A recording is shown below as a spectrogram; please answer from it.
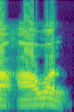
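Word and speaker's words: hour: वहीं देखिएगा आवर, एच ओ यू आर, आवर, आवर, एच भले दिख रहा है लेकिन आका वर आवर एच साइलेंट हो जाएगा, आकर और आवर, तो क्या हो गया?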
